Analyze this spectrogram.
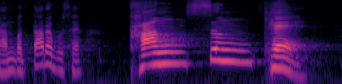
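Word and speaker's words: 강승개: 강승계. 개자가 개울할 때 개자예요. 강아지 할 때 개자.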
